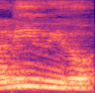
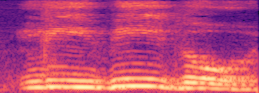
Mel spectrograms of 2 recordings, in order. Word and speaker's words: libido: atracción ese deseo sexual la libido es incorrecto es libido la libido sexual libido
